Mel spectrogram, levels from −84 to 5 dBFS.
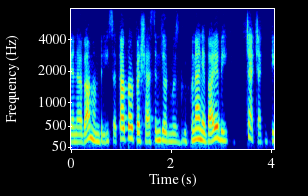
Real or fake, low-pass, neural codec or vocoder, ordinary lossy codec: fake; none; codec, 16 kHz, 0.5 kbps, X-Codec, HuBERT features, trained on general audio; none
